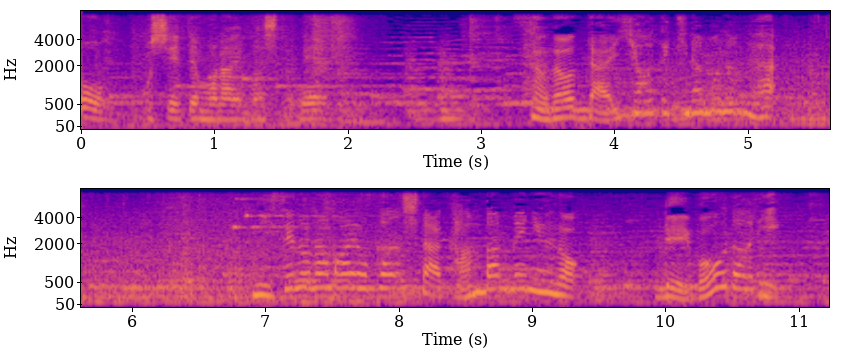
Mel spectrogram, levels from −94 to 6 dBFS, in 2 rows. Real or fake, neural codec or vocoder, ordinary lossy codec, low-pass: fake; vocoder, 44.1 kHz, 80 mel bands, Vocos; none; 7.2 kHz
